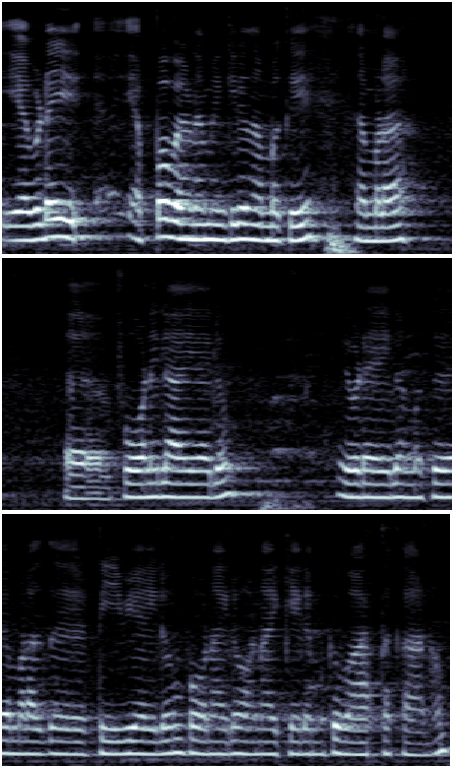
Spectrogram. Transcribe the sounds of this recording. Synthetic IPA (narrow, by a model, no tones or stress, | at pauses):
eʋiɽeepːoʋe̞ːɳɐme̞ŋɡilumnɐmukːɨnɐmːɐɭe | fo̞ːɳilaːjaːlum | eʋiɽejaːjilunɐmukːɨnɐmːɐɭeʈiʋiaːjilumfo̞ːɳaːjilumoːɳaːjkʲːaːlunɐmukːɨʋaːrt̪ɐkːaːɳɐm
